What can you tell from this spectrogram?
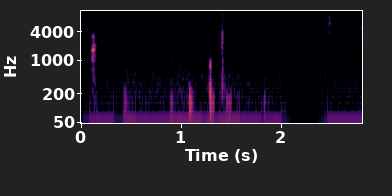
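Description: Dice rattle and clatter across a hard surface in a short burst of irregular clicks, with a sharp tap at the start and another at the end, fairly quiet; two six-sided dice (2d6) rolled for a greatsword's damage.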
